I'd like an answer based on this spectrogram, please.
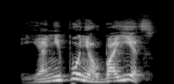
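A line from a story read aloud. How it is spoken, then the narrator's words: Near bark. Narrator (Russian): Чуть не рявкнул я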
